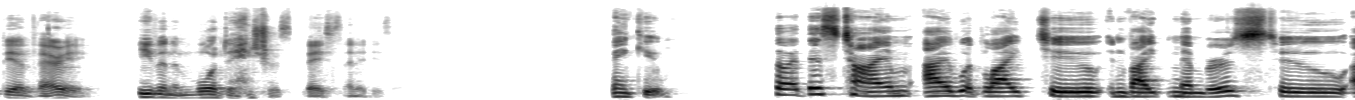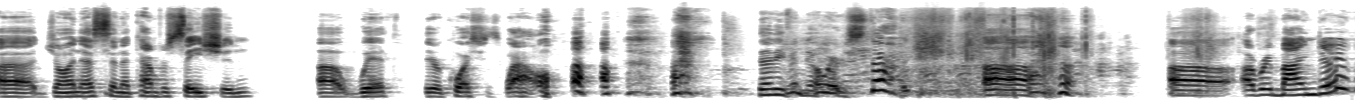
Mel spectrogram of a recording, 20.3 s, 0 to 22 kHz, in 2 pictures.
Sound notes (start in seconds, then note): 16.1 laughs; 17.6 laughter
